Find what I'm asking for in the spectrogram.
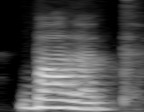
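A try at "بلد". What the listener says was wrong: balad, exactly, short.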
